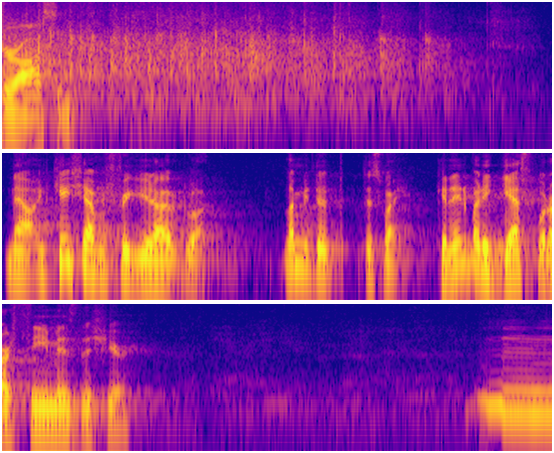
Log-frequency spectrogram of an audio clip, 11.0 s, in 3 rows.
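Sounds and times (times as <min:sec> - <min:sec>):
speech: 0:00.0 - 0:00.6, 0:03.7 - 0:08.3
crowd applauding: 0:00.0 - 0:03.3.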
